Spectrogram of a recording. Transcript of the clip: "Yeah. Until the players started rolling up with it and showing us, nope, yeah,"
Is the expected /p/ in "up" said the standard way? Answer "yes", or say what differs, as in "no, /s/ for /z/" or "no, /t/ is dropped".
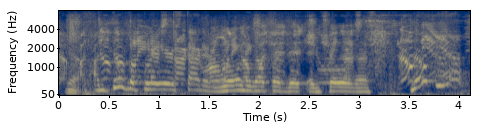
yes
